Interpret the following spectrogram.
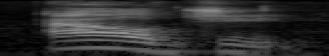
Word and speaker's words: algae: that totally different though algae algae algae there is algae growing on the rock algae so here the al is still al but the gae is just like a j-e-e sound algae algae the last word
